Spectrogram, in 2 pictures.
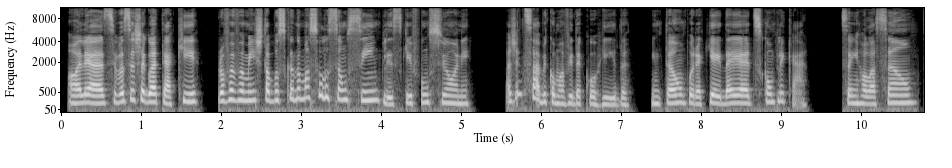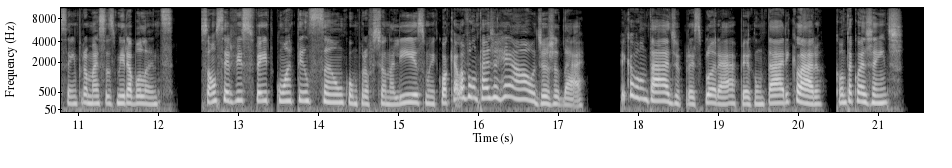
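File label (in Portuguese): Brazilian Portuguese, Conversational; GoLocalise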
